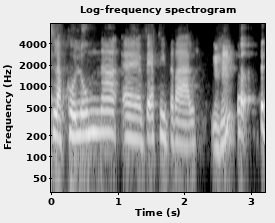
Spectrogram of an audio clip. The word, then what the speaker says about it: columna: Columna. Yeah, so it's not columna, which is kind of how we might pronounce it in English, but we really need to make the O and the U.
